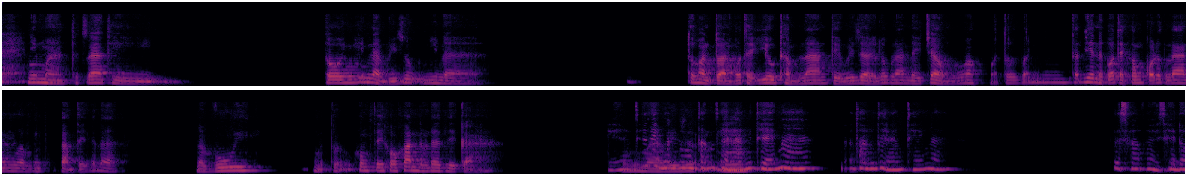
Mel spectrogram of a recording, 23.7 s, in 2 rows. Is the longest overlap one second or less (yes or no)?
no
